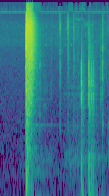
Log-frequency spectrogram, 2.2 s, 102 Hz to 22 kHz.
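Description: An Artemis CR600W CO2 air rifle fires with a sharp, loud crack followed by a quick series of smaller clicks and clacks from cycling the action, close up.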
